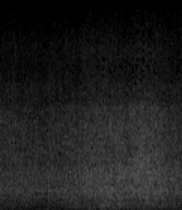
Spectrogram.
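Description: Small waves breaking and washing up a sandy shore, the wash swelling from about a second in, over a low rumble of wind on the microphone.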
